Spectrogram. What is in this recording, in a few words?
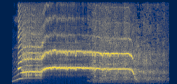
screaming noooooooooo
